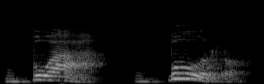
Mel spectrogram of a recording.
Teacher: B, celui-là, il est avec les deux lèvres. On claque les deux lèvres.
